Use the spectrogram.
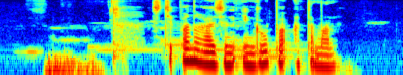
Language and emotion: Russian, neutral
